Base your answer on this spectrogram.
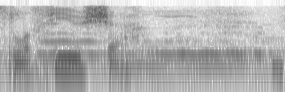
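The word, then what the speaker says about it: LaFaucia: My last name is LA, capital FAUCIA, and it's pronounced LaFuchsia.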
